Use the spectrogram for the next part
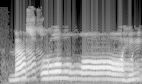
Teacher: نصر اللہ، صاد حرف مستعلیہ پر پڑھا جائے گا. را پر پیش ہے، را کو بھی پر پڑھیں گے. اور اللہ عز و جل کے لام سے پہلے پیش ہے تو یہ لام بھی پر یعنی موٹا پڑھا جائے گا.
